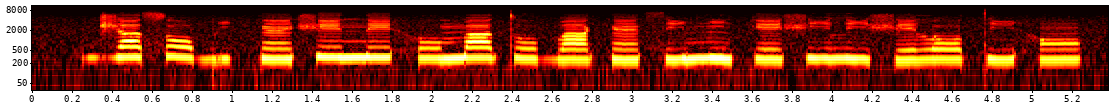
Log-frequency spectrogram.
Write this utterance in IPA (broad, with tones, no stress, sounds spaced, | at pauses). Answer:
d͡ʒ a˦ s ɔ˦˨ b i˨ k ɛ̃˨ ʃ e˧ n e˦ h o˧ m a˦ t o˧ b a˨ k ɛ̃˨ s i˨˦ m ĩ˦˨ k e˧ ʃ i˦ l i˦˨ ʃ e˨˦ l ɔ˦ t i˧ h ɔ̃˦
